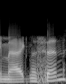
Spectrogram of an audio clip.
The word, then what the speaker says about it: Magnesen: i probably messed up both of your name pronunciations well that's no problem whatsoever it's magnussen and uh first of all let me compliment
